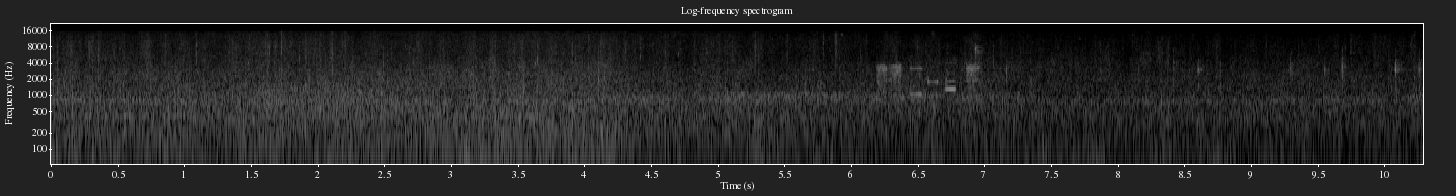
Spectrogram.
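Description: Wind rushes past in a steady roar during a fall through the air, easing slightly toward the end.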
